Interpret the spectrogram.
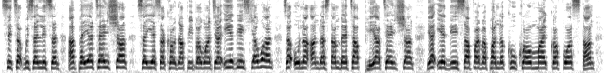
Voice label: Vocals; Jungle Frenzy 1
